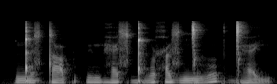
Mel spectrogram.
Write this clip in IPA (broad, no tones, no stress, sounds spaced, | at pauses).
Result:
ŋ͡ǃ ø z tˤ o p | y m ɦ æ s ɡ͡ǃ u ħ ɯ z ŋ͡ǀ ɯ ʊ̯ | ɡ͡ǀ æ j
